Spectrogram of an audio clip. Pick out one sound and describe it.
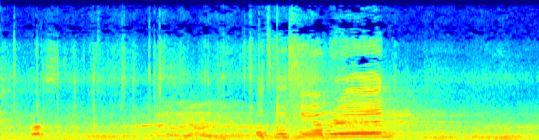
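Teenage girls shout and call out in an echoing gym.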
